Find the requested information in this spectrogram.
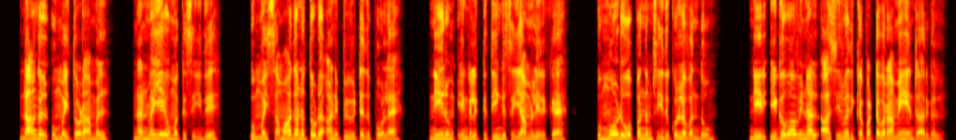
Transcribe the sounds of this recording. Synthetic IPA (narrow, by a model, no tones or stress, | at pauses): naːŋɡɐɭʔʊmːɐɪt̪ːɔɽaːmɐl | nɐnmɐjeːʊmɐkːɯsɛjðɯ | ʊmːɐɪsɐmaːðaːnɐt̪ːoːɽɯʔɐɳɯpːɯʋɪʈːɐðɯpoːlɐ | niːɾɯmʔɛŋɡɐɭɯkːɯt̪ːiːŋɡɯsɛjːaːmɐlɪɾɯkːɐ | ʊmːoːɽɯɔpːɐnd̪ɐmsɛjðɯkːɔɭːɐʋɐnd̪oːm | niːɾjɛɣoːʋaːʋɪnaːlaːsiːɾʋɐðɪkːɐpːɐʈːɐʋɐɾaːmeːɛndraːɾɣɐɭ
